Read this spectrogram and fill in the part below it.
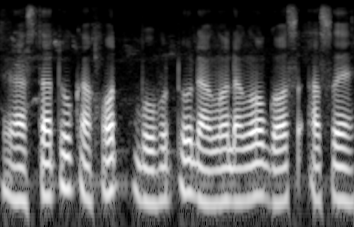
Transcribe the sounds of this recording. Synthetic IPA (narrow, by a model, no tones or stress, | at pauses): ɹastatʊkaxɔt̚boɦutʊdaŋɔdaŋɔɹɡɔsasɛ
